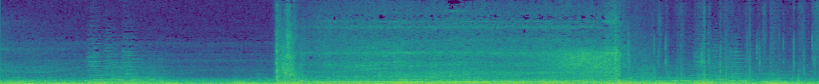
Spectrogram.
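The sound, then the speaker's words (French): A spacecraft shuttle approaching to land, requesting permission to land: a loud, continuous engine roar with a low humming drone, swelling into a brighter hissing rush for a few seconds before settling back. No one speaks. “Une navette en approche. Il demande l'autorisation d'atterrir.”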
